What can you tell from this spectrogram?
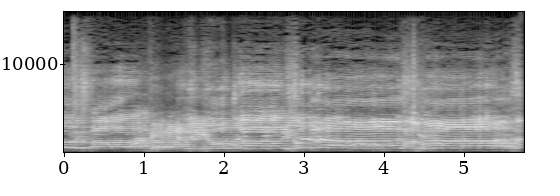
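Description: Men singing unaccompanied in long held notes, a sung drinking toast.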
